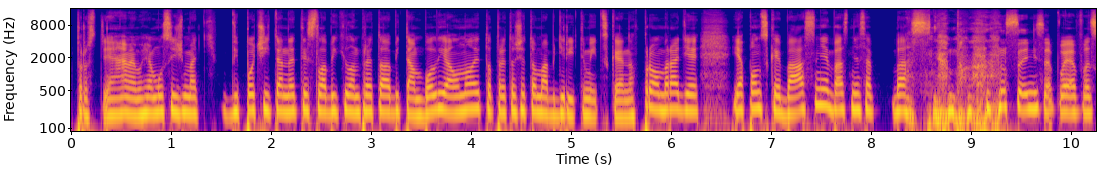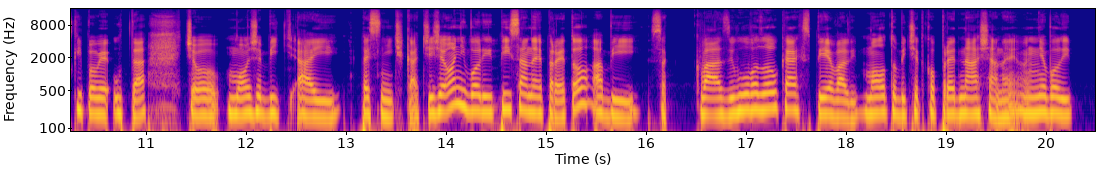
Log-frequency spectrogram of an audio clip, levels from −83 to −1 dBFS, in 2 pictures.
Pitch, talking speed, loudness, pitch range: 195 Hz, 180 wpm, -14 LUFS, 185-215 Hz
